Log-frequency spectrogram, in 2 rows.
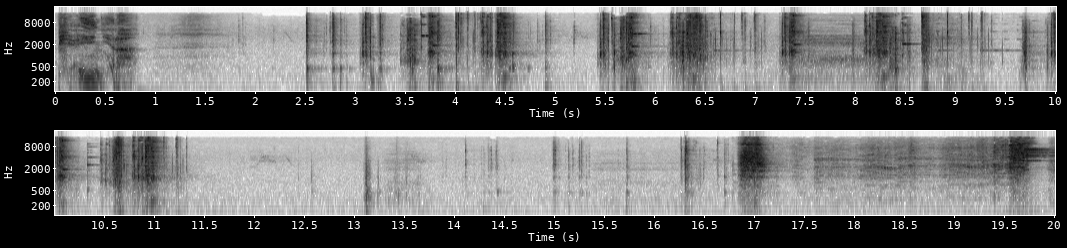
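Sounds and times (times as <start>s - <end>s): rifle bolt clicking and rattling: 1.8s - 11.4s, 13.9s - 17.0s.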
